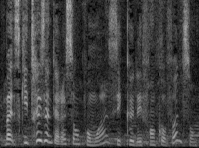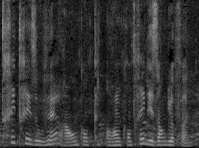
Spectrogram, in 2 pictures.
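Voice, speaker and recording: A middle-aged woman, an English speaker, answering interview questions at an open day, halting and searching for words with frequent restarts. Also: mid-range voice, lively intonation. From United States. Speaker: association representative. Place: busy open-day event. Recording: crowd noise behind. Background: crowd chatter.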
